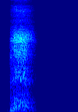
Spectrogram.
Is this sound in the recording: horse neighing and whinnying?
no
